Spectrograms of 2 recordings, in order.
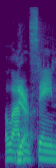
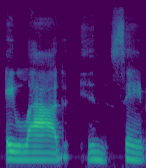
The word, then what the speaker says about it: Aladdin Sane: which it's spelt like Aladdin and the Magic Lamp, Aladdin, but it's like a lad insane.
